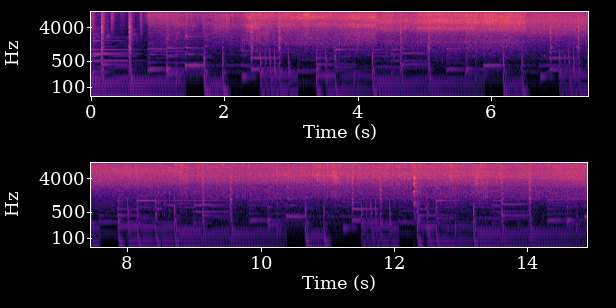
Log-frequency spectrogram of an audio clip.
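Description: Stew beef sears in a hot pan with a steady, dense sizzle and crackle that runs throughout under background music.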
